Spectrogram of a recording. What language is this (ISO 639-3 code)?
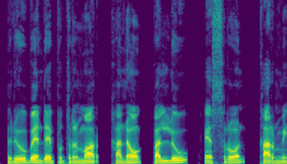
mal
